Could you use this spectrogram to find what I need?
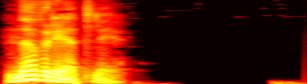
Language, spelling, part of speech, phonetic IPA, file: Russian, навряд ли, adverb, [nɐˈvrʲad‿lʲɪ], Ru-навряд ли.ogg
- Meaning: 1. hardly, unlikely, hardly likely (used to express doubt about the veracity of some statement) 2. I don’t think so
